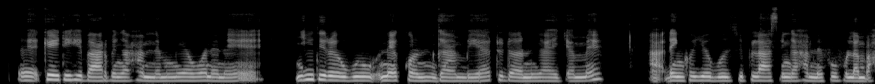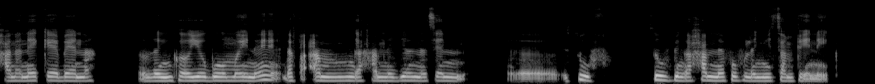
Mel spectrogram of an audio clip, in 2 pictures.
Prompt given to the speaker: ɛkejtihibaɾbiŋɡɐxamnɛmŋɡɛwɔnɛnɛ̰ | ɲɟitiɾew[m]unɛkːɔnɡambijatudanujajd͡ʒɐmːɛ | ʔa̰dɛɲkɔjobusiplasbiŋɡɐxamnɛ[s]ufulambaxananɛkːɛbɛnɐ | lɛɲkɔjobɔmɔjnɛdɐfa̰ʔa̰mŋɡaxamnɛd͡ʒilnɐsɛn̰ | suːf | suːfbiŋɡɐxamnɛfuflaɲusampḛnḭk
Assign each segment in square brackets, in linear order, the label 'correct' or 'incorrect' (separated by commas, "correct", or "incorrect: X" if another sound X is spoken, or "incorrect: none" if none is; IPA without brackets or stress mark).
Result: incorrect: b, incorrect: f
